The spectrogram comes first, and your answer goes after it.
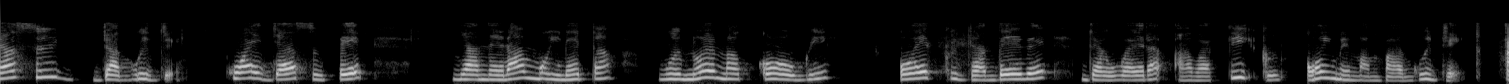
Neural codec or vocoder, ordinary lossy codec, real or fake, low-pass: codec, 24 kHz, 1 kbps, SNAC; Opus, 24 kbps; fake; 7.2 kHz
